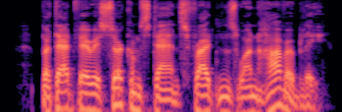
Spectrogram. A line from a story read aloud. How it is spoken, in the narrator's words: said Carmilla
